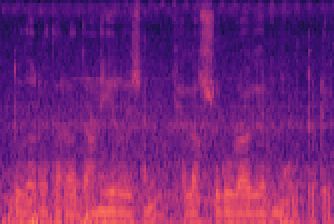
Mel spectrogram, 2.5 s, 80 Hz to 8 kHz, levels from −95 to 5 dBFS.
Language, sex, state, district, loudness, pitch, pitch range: Bengali, male, West Bengal, Purulia, -32 LUFS, 100 Hz, 95-100 Hz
